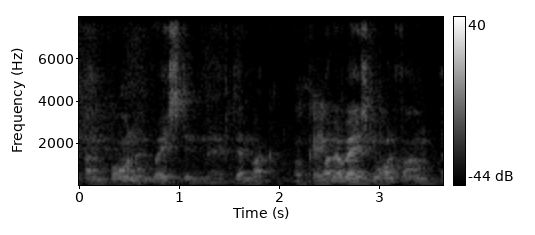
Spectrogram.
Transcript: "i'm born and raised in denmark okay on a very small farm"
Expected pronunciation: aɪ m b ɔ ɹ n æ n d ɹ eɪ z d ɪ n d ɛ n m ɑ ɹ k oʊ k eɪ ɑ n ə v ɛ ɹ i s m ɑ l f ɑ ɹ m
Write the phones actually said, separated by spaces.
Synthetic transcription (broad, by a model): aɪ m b ɔ n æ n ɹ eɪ s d ɪ n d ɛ n m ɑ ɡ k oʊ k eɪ ɑ n ə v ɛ i s m ɑ l f ɑ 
